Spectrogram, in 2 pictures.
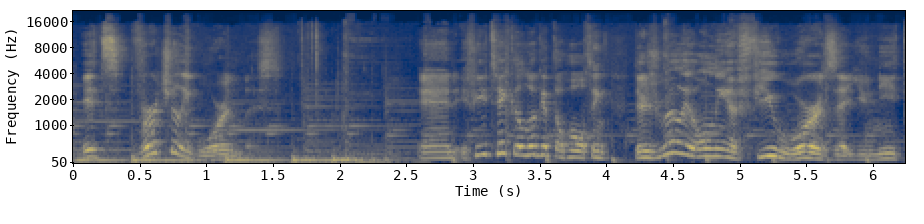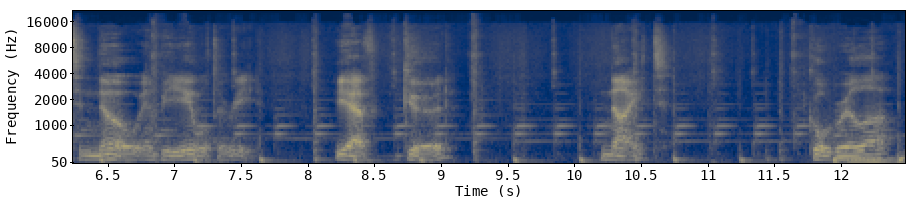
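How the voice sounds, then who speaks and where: American man with a very animated delivery. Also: on the high side. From United States. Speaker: host of a children's English learning channel. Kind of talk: explanatory book recommendation and picture-book read-aloud.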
